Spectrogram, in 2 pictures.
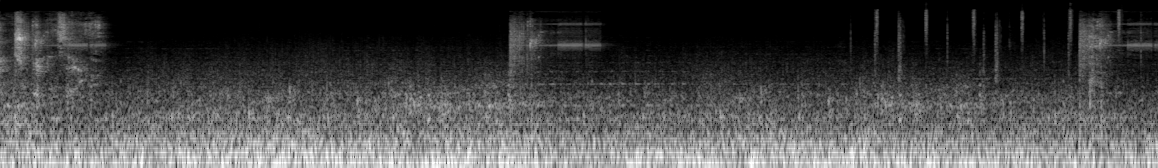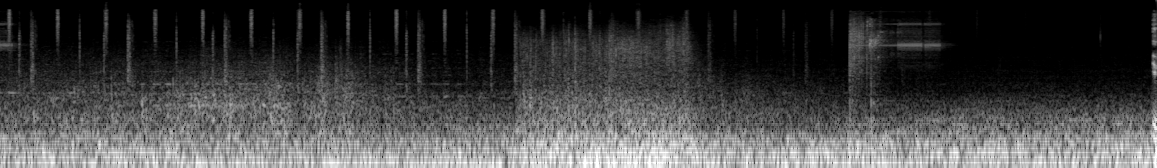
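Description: Weapons fire and explosions batter ship shields in the Star Citizen video game, a low rumbling roar broken by sharp bursts and bright zaps at intervals, under a speaking voice.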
